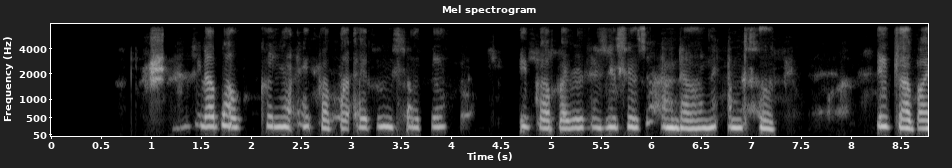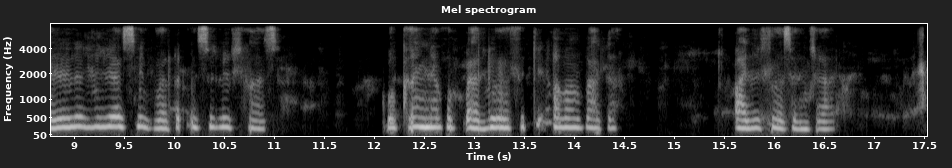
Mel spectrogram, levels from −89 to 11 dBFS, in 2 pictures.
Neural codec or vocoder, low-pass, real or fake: codec, 24 kHz, 1.5 kbps, HILCodec; 7.2 kHz; fake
